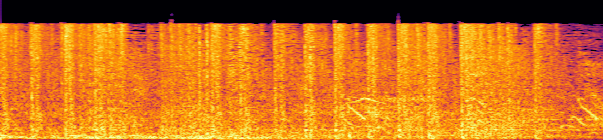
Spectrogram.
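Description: Rapid gunshots crack and echo in a large hall.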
